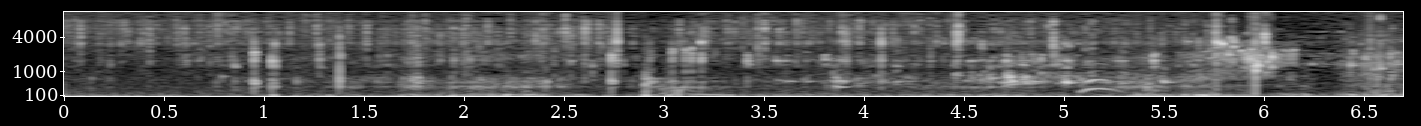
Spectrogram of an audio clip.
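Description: Water sloshing and bubbling around a camera held underwater, heard muffled, with a low rumble and many small clicks, and a splash near the end as the camera breaks the surface.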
